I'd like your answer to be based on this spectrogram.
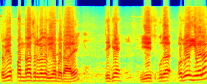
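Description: Quick high-voiced man vlogging a street market. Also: animated, low-quality recording. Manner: upbeat, repeats "bhai" and "theek hai". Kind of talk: walking market vlog, chatting with sellers. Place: busy outdoor street market. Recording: outdoor crowd noise behind. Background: crowd chatter and traffic.

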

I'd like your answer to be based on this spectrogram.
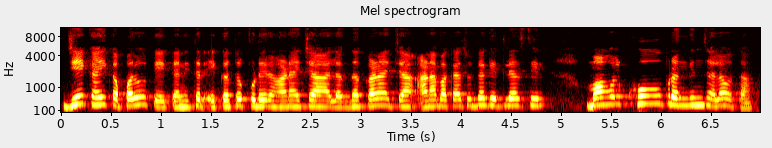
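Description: A woman storyteller reading a romantic story aloud in a steady, expressive way. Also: fairly high pitch, fairly quick. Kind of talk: scripted story narration.

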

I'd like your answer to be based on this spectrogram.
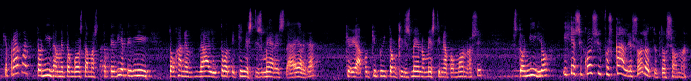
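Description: An older woman from Greece giving spoken testimony as a mother in a documentary, telling her story in halting, broken-off phrases. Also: on the high side, a little mellow, a little hiss or hum. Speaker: mother recounting her son's arrest. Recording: roomy archival 1982 film sound.

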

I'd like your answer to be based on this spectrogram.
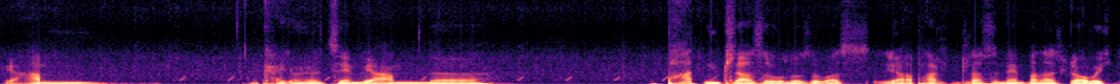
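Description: A lowish, mellow voice with a level tone and moderate pace belongs to a young let's play commentator with a Mansfeld regional accent from eastern Germany. He talks about the game in a rambling, self-correcting way, with a bit of hiss or hum present.

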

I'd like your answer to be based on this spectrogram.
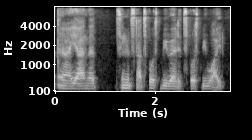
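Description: A man's voice: sits low, completely flat delivery, a little fast, vocal fry, mellow. A young man giving casual, joking gameplay commentary, rambling with many fillers and mocking himself. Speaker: gaming YouTuber.

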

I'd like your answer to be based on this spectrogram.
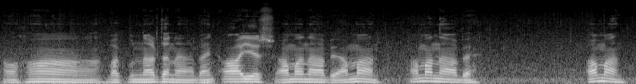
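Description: A man with a Turkish accent giving excited running commentary while playing a game, often repeating words and exclaiming. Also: fairly low pitch, a little slow, a little hiss or hum. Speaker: gamer.

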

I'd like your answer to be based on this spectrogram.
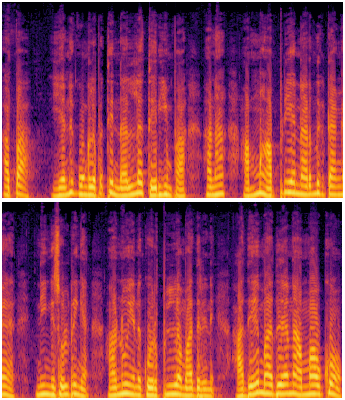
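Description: A firm, protective young husband, voiced by a man in a cartoon. He speaks earnestly in a mellow, fairly high voice. The sound is dry and close. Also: steady tone, fairly quick, no room sound, lightly acted.

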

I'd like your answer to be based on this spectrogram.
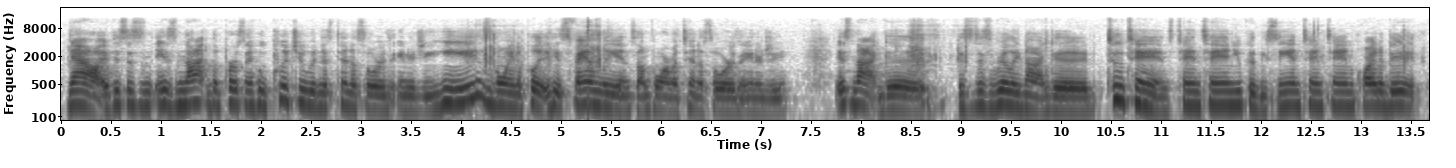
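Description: A woman with a low, mellow voice gives a casual tarot reading, talking to the cards and thinking out loud. She circles back and repeats her questions as the cards turn up. There is a faint hiss behind her. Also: moderate pace. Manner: thinks aloud, talks to the cards, repeats herself. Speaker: tarot reader.

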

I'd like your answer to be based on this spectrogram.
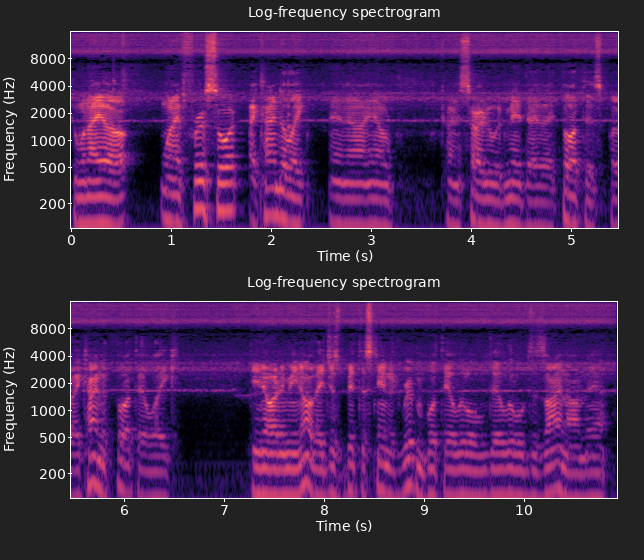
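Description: A man with a New England accent talks in a fairly low voice, reviewing gear for viewers. His delivery is informal and conversational, often hedging his opinions. There is some faint steady noise behind him. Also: fast talker, low-quality recording. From New England, USA. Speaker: firearms review video host. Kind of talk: casual product review talk to viewers.

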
